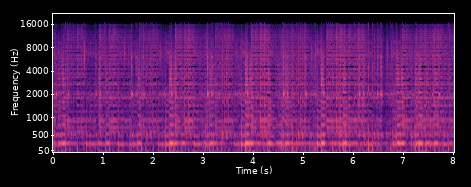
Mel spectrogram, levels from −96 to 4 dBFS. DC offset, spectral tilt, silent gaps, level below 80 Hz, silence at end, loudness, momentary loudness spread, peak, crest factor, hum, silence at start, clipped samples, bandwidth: under 0.1%; -2.5 dB/octave; none; -52 dBFS; 0 s; -32 LUFS; 6 LU; -14 dBFS; 20 dB; none; 0 s; under 0.1%; 17 kHz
